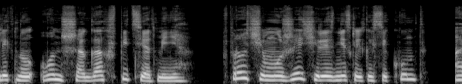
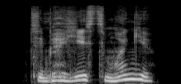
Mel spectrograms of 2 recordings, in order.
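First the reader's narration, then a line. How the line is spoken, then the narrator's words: Surprised whisper. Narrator (Russian): удивленно прошептала я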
